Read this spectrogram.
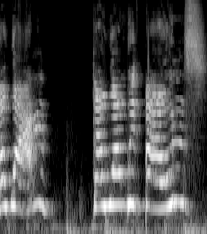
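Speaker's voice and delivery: shrill, very high, loud raven-flock creature voice. Answering who she is, in a raven flock voice. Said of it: "Mark's trying to think what's his raven flock voice".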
